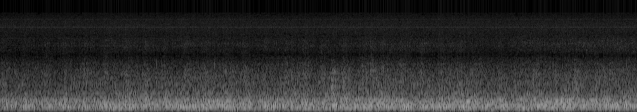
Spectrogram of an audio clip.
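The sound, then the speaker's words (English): A train rolls steadily past through a crossing, one of two trains running together, a loud continuous rumble of wheels and cars with a faint rhythmic clatter, holding even in volume throughout with no voices. “These crosses, when you're running two trains together like this, one train goes through and everybody thinks that's it.”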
